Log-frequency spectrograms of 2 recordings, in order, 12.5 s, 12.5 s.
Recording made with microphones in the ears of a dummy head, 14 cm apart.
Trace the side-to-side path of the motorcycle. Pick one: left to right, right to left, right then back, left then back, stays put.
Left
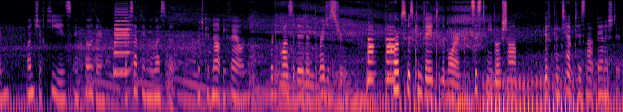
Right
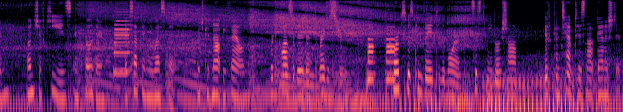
right to left.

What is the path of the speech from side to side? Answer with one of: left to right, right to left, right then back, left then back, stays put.
left then back.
